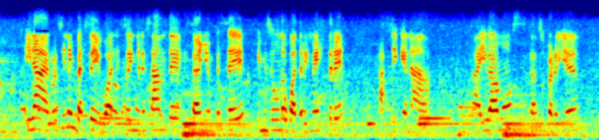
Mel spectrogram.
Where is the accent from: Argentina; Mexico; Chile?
Argentina; Buenos Aires; Soy de Pompeya, de acá. Tengo 20 años.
